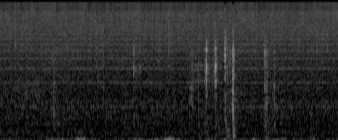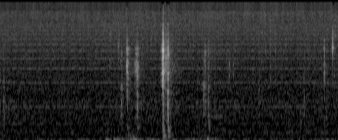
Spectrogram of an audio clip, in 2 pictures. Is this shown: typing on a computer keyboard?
yes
